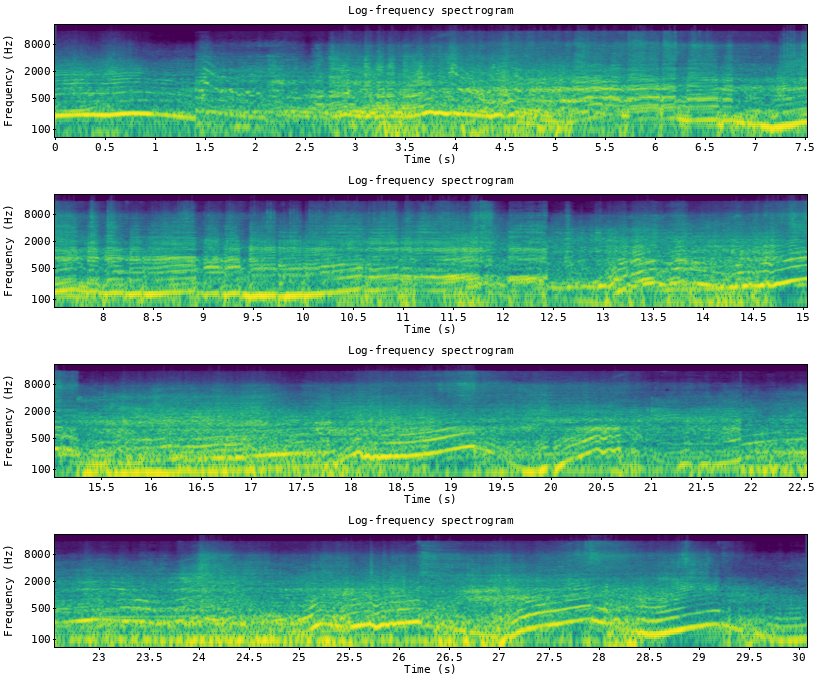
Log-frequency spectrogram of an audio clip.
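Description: Drift cars' engines revving hard and dropping back again and again as the throttle is worked through a slide, sometimes with more than one car heard at once, over tyre squeal and skidding noise.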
